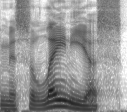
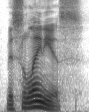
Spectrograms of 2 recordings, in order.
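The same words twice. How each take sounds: First: The final-syllable vowel is a clear short u. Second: The final-syllable vowel is a weak, reduced schwa. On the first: "it's a very clear uh, uh, uh sound, okay, maybe that's the short U" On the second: "that's pretty close to almost not being there"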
